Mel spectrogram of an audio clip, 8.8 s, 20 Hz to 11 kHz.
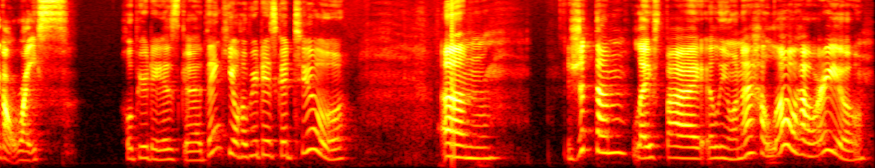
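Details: Woman, 26, with Tourette syndrome diagnosed at 12, tics since about age 3 or 4, producing her frequent involuntary phrase tic "I got rice"; she tics more when discussing Tourette's; vocal tic (Tourette syndrome).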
